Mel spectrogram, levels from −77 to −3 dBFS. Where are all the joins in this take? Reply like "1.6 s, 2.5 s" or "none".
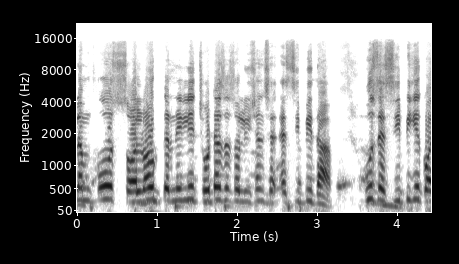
none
